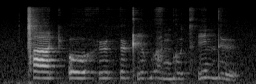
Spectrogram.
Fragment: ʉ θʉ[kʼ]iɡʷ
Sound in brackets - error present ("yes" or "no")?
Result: no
